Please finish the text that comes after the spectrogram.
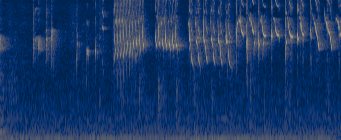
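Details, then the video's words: Himalayan goldfinch opening with a few thin whistled notes, then bursting into dense buzzy twitters and a fast run of liquid, high-pitched chirps repeated nearly twice a second. "Hemalaya goldfinch"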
